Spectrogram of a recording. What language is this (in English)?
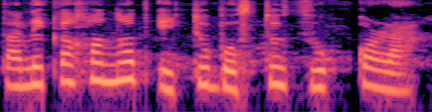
Assamese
